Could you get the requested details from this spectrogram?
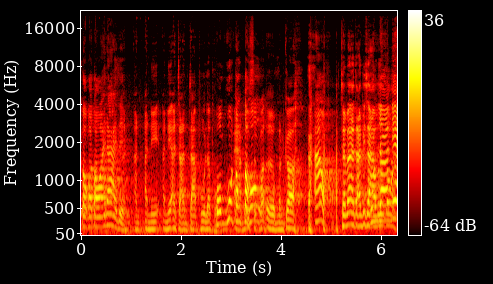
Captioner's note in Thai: เสียงหัวเราะ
